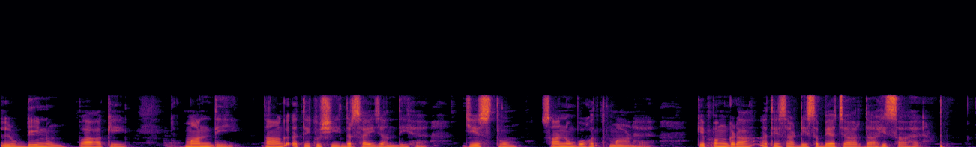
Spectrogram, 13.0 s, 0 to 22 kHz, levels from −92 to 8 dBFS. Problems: constant background noise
